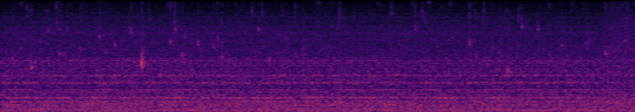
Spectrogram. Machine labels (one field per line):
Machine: pump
